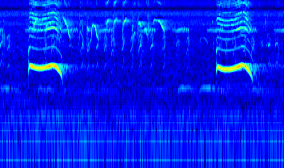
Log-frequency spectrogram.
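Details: Asian koel (Eudynamys scolopaceus), a breeding-season song, gives two loud, clear, half-second notes about three seconds apart, with soft chirps from small birds filling the gaps.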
